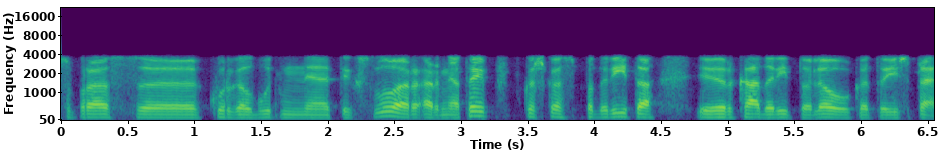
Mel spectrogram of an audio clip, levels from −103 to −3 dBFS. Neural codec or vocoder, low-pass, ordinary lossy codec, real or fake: none; 3.6 kHz; Opus, 24 kbps; real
